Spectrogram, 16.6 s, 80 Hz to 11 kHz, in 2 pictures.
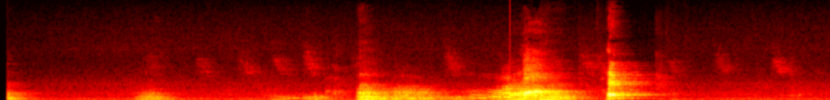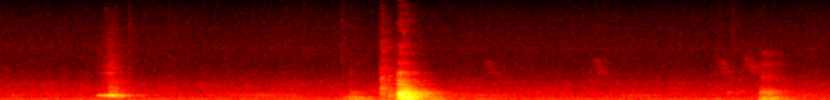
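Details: Charlie, a 13-week-old Welsh Corgi puppy investigating a measuring cup, gives short, sharp barks and yaps, spaced irregularly with quiet gaps between.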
